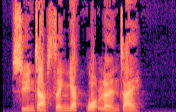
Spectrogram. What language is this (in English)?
Cantonese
